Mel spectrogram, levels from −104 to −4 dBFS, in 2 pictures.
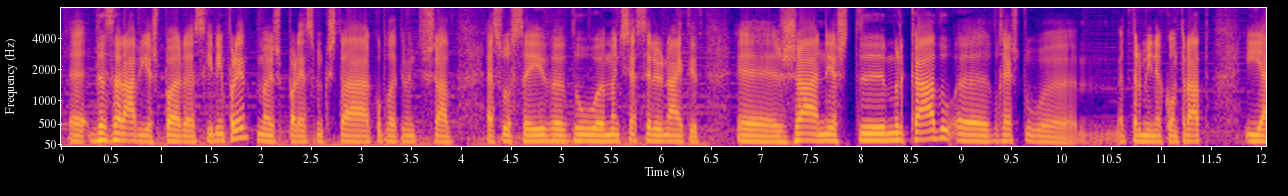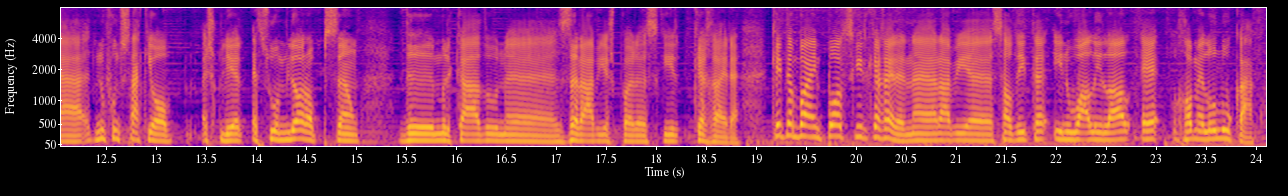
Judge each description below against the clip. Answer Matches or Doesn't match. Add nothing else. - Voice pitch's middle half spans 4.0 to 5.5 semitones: Doesn't match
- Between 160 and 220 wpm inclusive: Doesn't match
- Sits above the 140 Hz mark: Doesn't match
